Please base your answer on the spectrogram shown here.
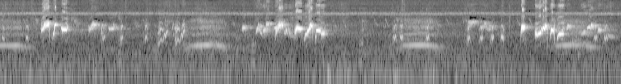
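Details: Red-whiskered bulbul singing in fired-up dueling style: clusters of sharp, bright, bubbling whistled notes at irregular intervals, interleaved with a quieter, lower slurred whistle.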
